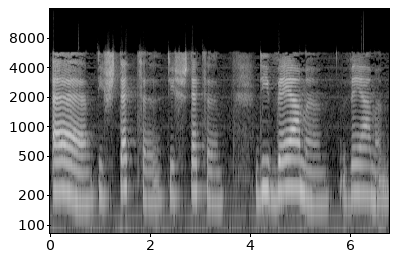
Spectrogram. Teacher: it's like an open E. It's a mix of E, a mix between E and A.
